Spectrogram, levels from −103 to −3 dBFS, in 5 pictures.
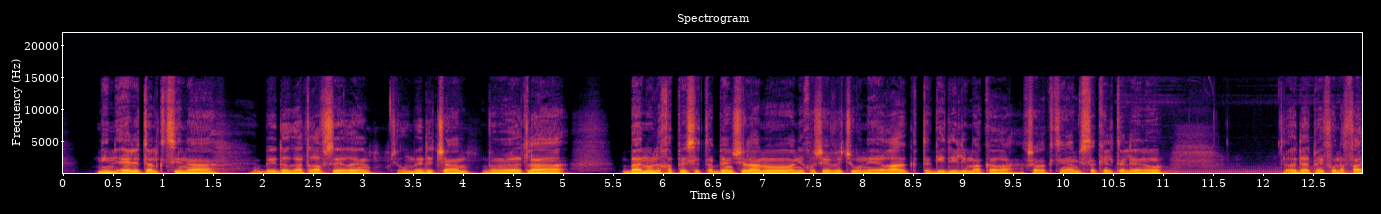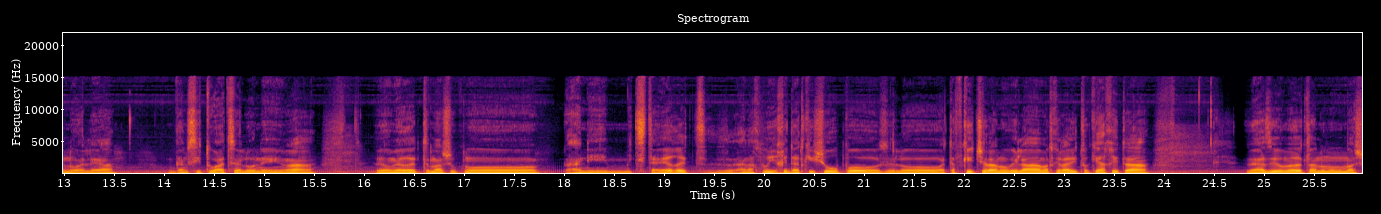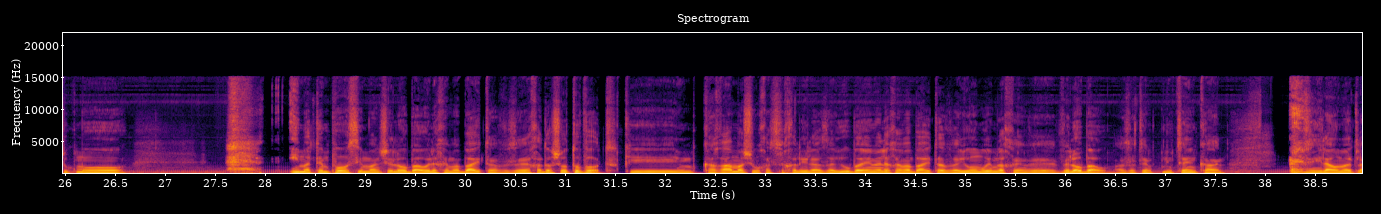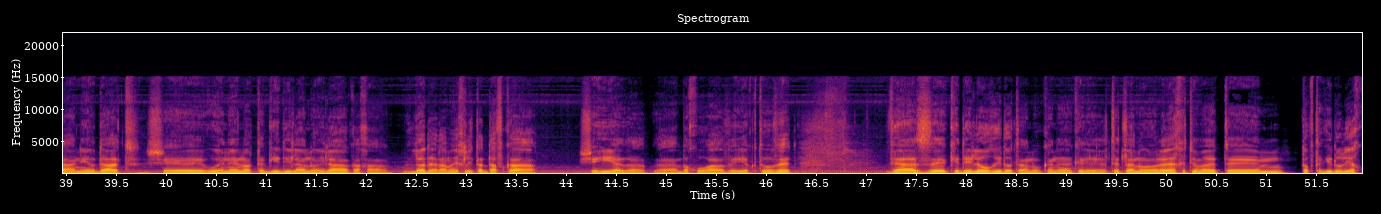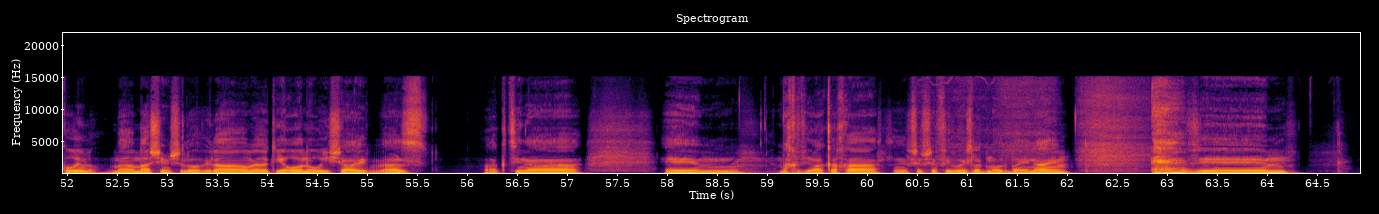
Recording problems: electrical hum; faint; from 11 to 29 s and from 33 to 50 s; 50 Hz, 30 dB below the speech

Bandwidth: 15 kHz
